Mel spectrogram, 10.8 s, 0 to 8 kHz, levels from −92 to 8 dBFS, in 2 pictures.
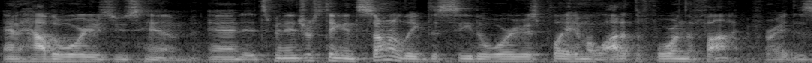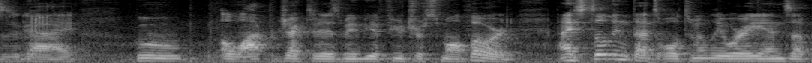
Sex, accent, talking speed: male, American, 285 wpm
